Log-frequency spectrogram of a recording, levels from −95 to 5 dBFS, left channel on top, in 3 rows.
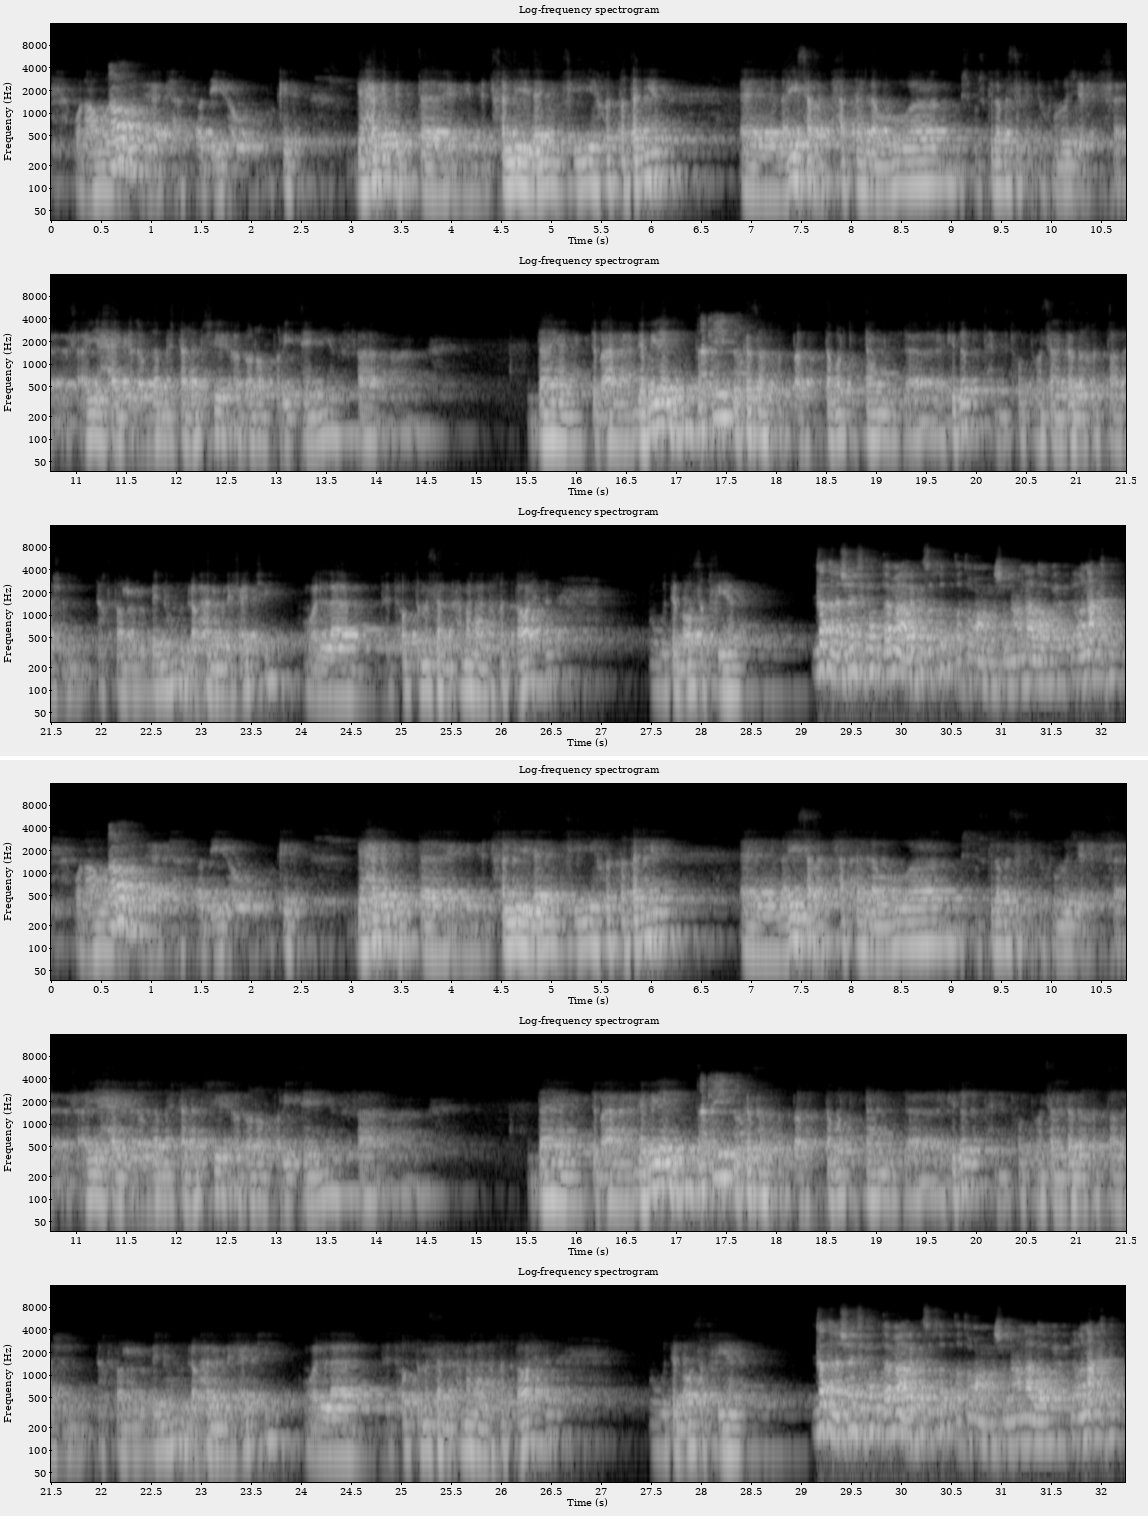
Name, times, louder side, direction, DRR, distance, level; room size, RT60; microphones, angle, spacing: voice 1, 0.0-2.4 3.0-6.1 6.9-9.1 9.4-9.6 9.9-14.4 15.6-17.3 17.7-23.7 24.0-24.5 24.8-27.0 27.5-28.4, left 1 dB, 60° left, 1 dB, 1.5 m, -27 dB
voice 2, 0.6-0.9 17.4-17.7 29.1-30.4 30.6-32.0, equal, 15° right, -5 dB, 4.1 m, -23 dB
17.5 x 11.5 x 3.5 m, 1.5 s
head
